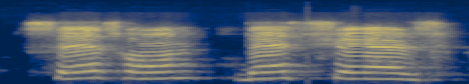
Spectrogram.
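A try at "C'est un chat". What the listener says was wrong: No, beta. Now this is not shares. Look at the spelling. CA. What is CAH? It is ka. Ka. CH sound is called sh, while CAH is ka.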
